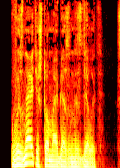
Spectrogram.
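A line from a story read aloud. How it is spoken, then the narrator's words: Cold, businesslike question. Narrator (Russian): спросила Триллиан холодным, деловитым тоном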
